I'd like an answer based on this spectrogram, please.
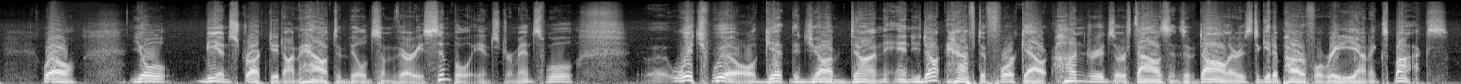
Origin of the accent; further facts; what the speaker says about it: California, United States; I grew up in Cali, so we eat Cali Mexi food.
